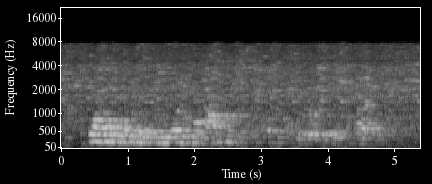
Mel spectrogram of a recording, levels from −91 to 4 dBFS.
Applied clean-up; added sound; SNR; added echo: classical method WPE with log-MMSE.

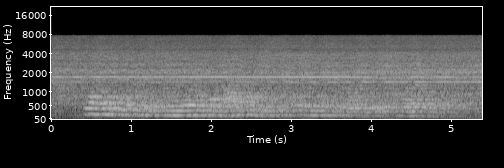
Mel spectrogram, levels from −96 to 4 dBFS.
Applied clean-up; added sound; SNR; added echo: none; Domestic sounds, home sounds; -1 dB; reverberation time 2.2 s.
